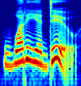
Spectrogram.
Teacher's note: The t in what becomes a d sound and do you becomes duh. So it sounds like what do you do. · What do you often becomes what'ya or wudya. The T in what becomes a D sound and do you becomes duh. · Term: quick blended sound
